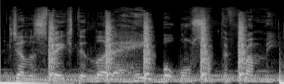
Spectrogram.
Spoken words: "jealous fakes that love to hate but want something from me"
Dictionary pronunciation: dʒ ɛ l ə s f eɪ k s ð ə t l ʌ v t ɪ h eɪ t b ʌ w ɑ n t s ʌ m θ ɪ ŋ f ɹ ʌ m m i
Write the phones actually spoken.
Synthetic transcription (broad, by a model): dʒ ɛ l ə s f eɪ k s ð ə t l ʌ t ɪ h eɪ t b ʌ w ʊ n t s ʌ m f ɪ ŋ f ɹ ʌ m m i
